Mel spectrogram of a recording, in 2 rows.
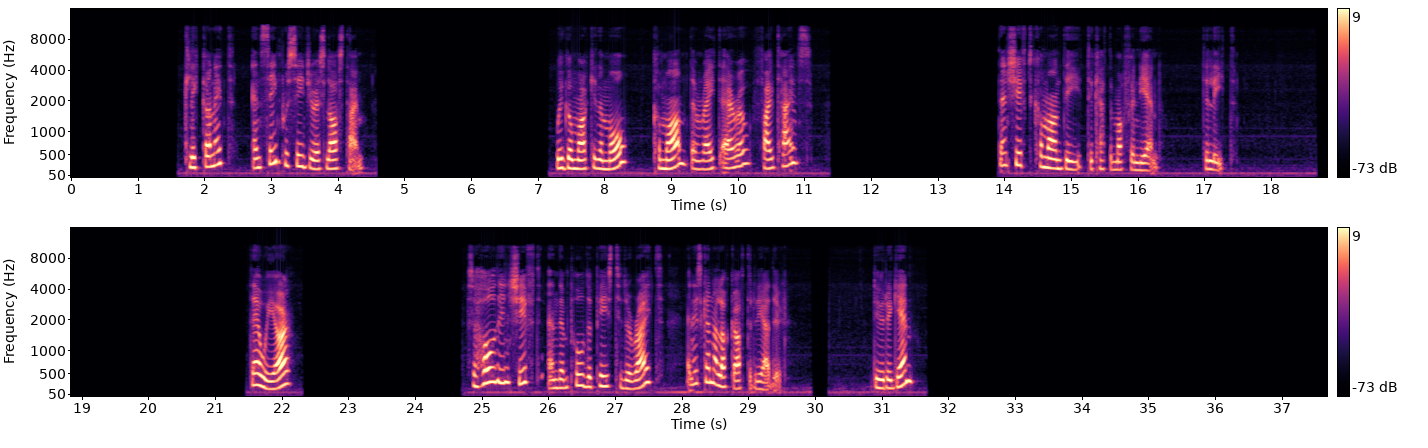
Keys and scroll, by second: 9.3 super+Right, 9.7 super+Right, 10.0 super+Right, 14.8 shift+super+d, 16.6 BackSpace, 31.8 super+c, 32.4 super+d.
